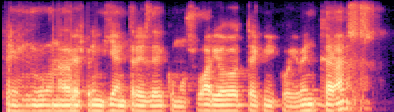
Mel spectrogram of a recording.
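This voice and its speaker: Brief: low Portuguese-accented man, careful webinar presenter, muffled lo-fi audio. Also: level tone, moderate pace, darkish tone. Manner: careful, with frequent restarts. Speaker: product manager presenting. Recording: dull lo-fi audio.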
